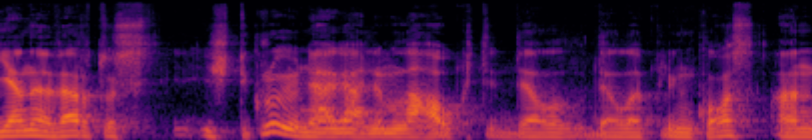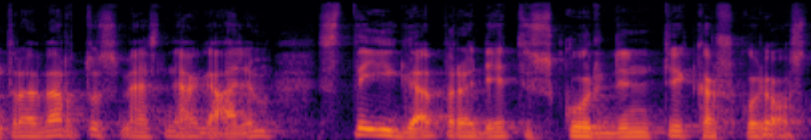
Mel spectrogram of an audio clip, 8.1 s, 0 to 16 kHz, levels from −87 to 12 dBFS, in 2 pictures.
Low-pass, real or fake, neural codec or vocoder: 14.4 kHz; real; none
